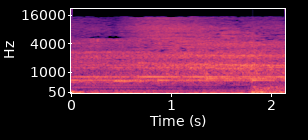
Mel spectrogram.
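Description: Intro music: held notes over a deep bass, with a heavy low hit at the start and another just before the end.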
